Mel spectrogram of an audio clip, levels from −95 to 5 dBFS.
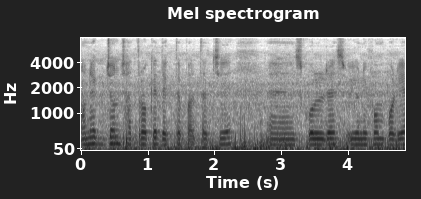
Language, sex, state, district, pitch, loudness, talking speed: Bengali, male, Tripura, Unakoti, 155 Hz, -17 LUFS, 125 wpm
